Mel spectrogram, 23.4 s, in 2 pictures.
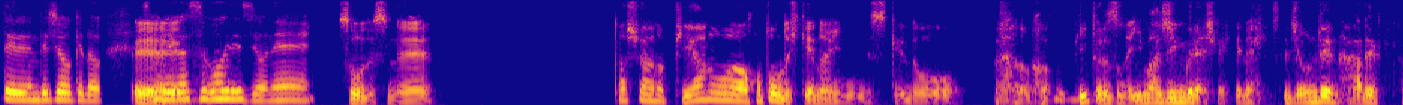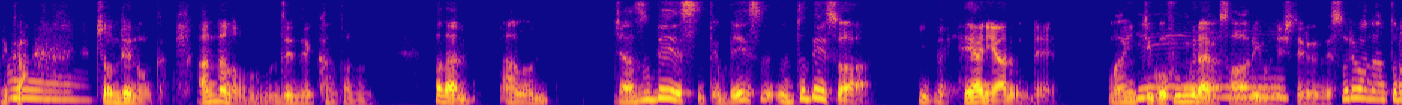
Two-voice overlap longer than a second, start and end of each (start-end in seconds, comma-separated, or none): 21.1-22.4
